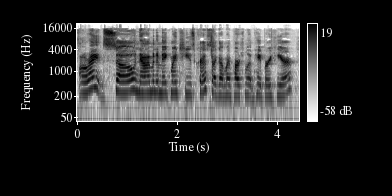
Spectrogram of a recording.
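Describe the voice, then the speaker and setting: Steady in tone and fairly bright, her slightly high voice moves at normal speed as she chats through a home cooking demo, loose, giggly and tipsy, thinking out loud. Background kitchen noise fills the recording.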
